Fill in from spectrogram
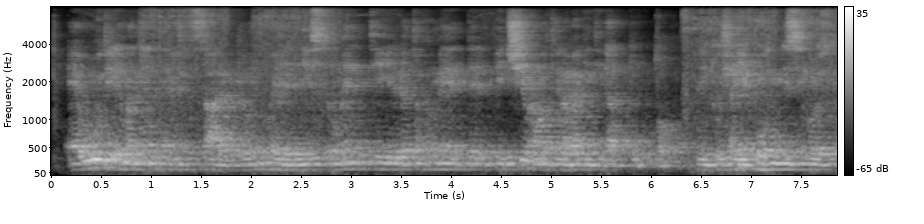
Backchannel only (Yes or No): Yes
